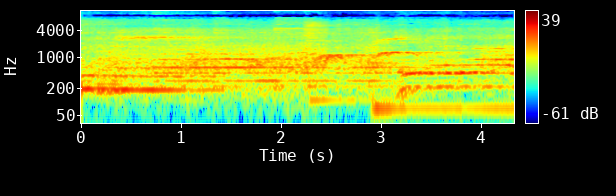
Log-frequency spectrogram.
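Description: Live pop-rock song: strummed acoustic guitar with a man singing a slow, sustained line that rises in the second half, and a low bass note coming in about three seconds in.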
